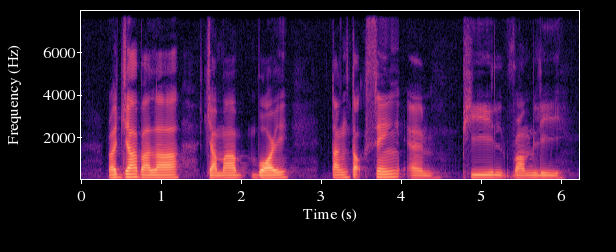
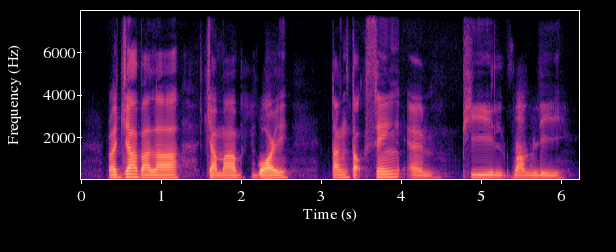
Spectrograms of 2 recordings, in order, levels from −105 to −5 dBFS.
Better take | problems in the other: first | noise reduction (neural mask model Resemble Enhance denoiser)

